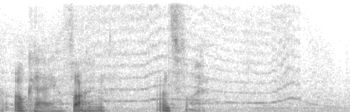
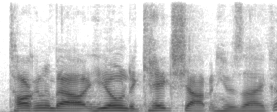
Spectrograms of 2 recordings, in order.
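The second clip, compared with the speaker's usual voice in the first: usual speaking voice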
